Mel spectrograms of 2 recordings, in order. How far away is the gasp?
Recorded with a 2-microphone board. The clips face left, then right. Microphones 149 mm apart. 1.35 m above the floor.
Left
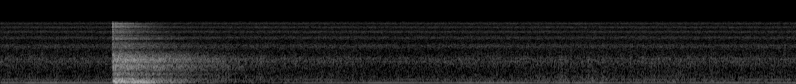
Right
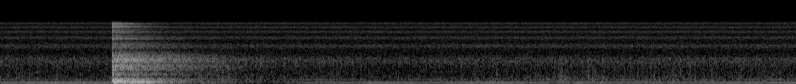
No gasp in this recording.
